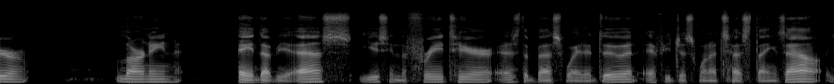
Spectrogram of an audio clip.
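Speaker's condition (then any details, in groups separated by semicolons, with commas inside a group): No condition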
